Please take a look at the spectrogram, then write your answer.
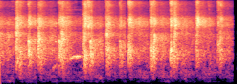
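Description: Church audience at an anniversary award ceremony in Jamilabad, Multan, applauding in a dense, fairly loud burst of rhythmic clapping that pulses steadily for about three seconds before cutting off abruptly.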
